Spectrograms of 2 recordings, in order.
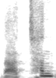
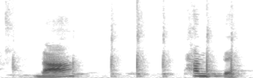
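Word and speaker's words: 낮 한때: 나찬 이렇게 하는게 아니라 나 탄때. 이렇게 해 줘야 되겠지?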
